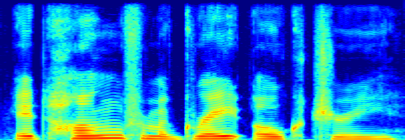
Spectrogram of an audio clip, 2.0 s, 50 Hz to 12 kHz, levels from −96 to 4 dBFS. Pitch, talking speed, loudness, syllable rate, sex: 200 Hz, 205 wpm, -16 LUFS, 3.8 syllables/s, female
